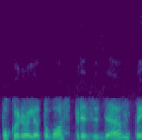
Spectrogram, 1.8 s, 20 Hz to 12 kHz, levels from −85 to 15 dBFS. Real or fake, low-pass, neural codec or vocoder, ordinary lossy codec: real; 10.8 kHz; none; MP3, 48 kbps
